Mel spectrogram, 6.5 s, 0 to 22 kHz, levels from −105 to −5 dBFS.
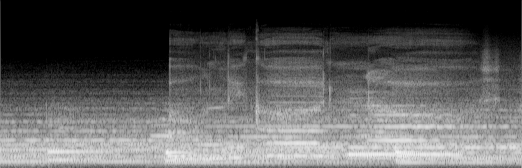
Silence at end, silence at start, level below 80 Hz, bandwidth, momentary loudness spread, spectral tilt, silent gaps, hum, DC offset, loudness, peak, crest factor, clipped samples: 0 s; 0 s; -62 dBFS; 5.6 kHz; 8 LU; -10 dB/octave; none; none; under 0.1%; -17 LUFS; -2 dBFS; 16 dB; under 0.1%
